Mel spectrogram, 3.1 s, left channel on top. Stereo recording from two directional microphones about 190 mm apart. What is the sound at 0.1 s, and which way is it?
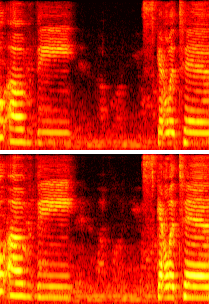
Female singing, 15° right (ahead or behind).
